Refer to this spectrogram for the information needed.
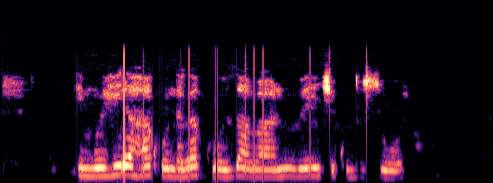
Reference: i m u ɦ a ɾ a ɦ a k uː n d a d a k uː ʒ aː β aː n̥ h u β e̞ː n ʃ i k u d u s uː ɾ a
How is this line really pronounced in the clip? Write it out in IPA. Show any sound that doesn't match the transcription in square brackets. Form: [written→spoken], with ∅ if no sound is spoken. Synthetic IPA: i m u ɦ [a→i] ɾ a ɦ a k uː n d a [d→ɡ] a k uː [ʒ→z] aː β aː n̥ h u β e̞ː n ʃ i k u d u s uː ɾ a

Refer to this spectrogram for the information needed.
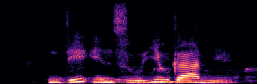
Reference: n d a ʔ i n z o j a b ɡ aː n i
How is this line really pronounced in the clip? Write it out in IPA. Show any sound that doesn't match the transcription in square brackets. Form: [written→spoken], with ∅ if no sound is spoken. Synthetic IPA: n d [a→i] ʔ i n z [o→u] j [a→i] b ɡ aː [n→m] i

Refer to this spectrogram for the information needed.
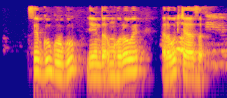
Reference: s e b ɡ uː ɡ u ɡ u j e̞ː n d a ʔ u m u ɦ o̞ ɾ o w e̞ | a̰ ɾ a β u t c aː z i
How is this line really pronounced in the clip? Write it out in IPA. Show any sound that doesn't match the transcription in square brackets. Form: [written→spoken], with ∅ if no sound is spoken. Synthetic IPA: s e b ɡ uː ɡ u ɡ u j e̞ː n d a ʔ u m u ɦ o̞ ɾ o w e̞ | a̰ ɾ a β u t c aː z [i→a]

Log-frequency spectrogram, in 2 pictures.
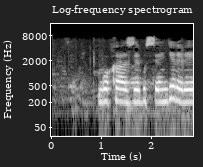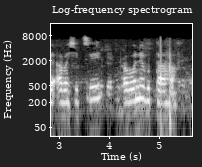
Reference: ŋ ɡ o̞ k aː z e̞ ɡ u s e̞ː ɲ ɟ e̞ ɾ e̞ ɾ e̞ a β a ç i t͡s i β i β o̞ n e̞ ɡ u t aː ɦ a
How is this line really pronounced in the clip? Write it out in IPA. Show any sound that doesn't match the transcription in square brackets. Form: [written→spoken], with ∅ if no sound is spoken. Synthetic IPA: ŋ ɡ o̞ k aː z e̞ ɡ u s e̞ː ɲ ɟ e̞ ɾ e̞ ɾ e̞ a β a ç i t͡s i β [i→a] β o̞ n e̞ ɡ u t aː ɦ a

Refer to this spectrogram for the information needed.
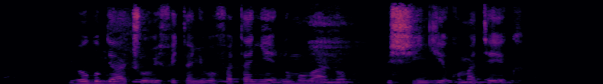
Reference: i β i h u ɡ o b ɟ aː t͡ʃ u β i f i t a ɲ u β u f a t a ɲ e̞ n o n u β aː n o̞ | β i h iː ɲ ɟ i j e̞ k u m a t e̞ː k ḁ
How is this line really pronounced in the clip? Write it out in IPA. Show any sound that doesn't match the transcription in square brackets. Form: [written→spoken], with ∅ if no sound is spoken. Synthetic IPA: i β i h u ɡ [o→u] b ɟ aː t͡ʃ u β i f i t a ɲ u β u f a t a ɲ e̞ n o [n→m] u β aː n o̞ | β i [h→ʃ] iː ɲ ɟ i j e̞ k u m a t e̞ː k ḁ

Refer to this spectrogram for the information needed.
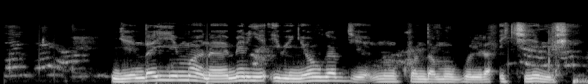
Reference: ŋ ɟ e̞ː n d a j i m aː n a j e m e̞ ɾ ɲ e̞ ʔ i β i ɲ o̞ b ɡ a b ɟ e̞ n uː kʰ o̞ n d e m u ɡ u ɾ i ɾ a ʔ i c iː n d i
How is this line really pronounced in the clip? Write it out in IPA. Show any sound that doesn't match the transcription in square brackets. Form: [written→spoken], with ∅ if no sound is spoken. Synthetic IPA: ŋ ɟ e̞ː n d a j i m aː n a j [e→a] m e̞ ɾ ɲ e̞ ʔ i β i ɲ o̞ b ɡ a b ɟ e̞ n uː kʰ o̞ n d [e→a] m u ɡ u ɾ i ɾ a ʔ i c iː n d i

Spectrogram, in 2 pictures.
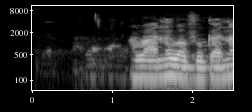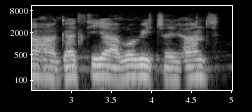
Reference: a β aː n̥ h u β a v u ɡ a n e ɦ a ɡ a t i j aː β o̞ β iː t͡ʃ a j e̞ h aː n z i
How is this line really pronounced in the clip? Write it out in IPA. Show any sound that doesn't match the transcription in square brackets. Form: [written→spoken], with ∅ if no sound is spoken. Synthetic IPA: a β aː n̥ h u β a v u ɡ a n [e→a] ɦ a ɡ a t i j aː β o̞ β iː t͡ʃ a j e̞ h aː n z [i→e]

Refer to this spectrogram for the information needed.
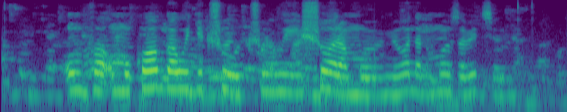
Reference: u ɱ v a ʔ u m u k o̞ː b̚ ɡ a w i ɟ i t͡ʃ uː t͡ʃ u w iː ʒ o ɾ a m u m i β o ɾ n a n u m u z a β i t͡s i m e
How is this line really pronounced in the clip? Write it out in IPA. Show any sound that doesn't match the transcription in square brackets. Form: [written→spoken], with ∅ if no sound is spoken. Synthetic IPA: u ɱ v a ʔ u m u k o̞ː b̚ ɡ a w i ɟ i t͡ʃ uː t͡ʃ u w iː [ʒ→ʃ] o ɾ a m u m i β o [ɾ→∅] n a n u m u z a β i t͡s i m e

